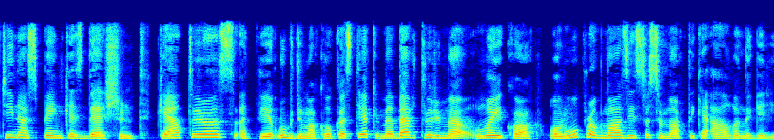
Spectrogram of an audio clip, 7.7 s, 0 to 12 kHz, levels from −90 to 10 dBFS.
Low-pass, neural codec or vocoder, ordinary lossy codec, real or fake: 9.9 kHz; autoencoder, 22.05 kHz, a latent of 192 numbers a frame, VITS, trained on one speaker; MP3, 64 kbps; fake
